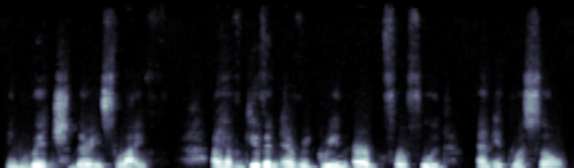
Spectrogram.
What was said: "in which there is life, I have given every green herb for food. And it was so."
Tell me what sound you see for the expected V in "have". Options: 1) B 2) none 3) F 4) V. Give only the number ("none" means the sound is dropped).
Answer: 4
